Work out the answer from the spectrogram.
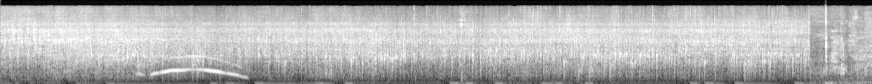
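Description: Thick slices of meat frying in hot oil in a wok over a wood fire: a steady sizzle. About two seconds in, a brief tone rises and falls.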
